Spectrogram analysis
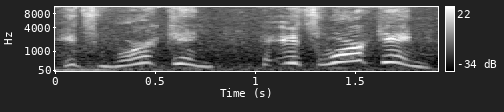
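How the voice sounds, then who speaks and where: An actor playing an excitable, eager young male disciple in a video game, frantic and exclaiming over music. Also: extremely high pitch, unhurried, slight background noise, heavily acted. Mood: excited. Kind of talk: video game cutscene acting.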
